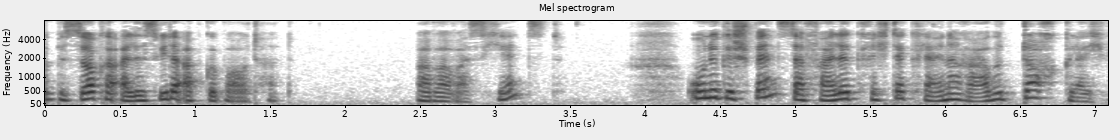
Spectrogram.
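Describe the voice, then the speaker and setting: A woman reading a children's storybook aloud, expressively, sometimes dropping to a whisper for suspense. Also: on the low side. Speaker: narrator.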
